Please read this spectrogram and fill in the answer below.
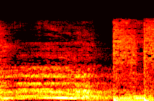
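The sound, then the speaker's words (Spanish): A monstrous lion-headed dragon creature with bat wings roars. The roar is loud, deep and sustained, and a harsher, brighter burst breaks in near the end. “lo convierten en algo así como una combinación horrorosa, espantosa y desagradable, capaz de rugir desde lo alto de una montaña ubicada sobre cuatro tortugas, sostenidas por un león con cabeza de dragón y alas de murciélago.”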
